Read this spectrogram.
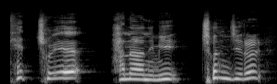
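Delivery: high, loud and slow, each word weighed; solemn scripture recitation. Acted. Pastor proclaiming Genesis to the congregation, slow and loud. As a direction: proclaim the verse like a preacher.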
